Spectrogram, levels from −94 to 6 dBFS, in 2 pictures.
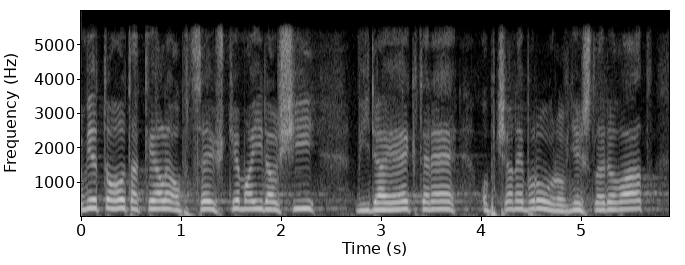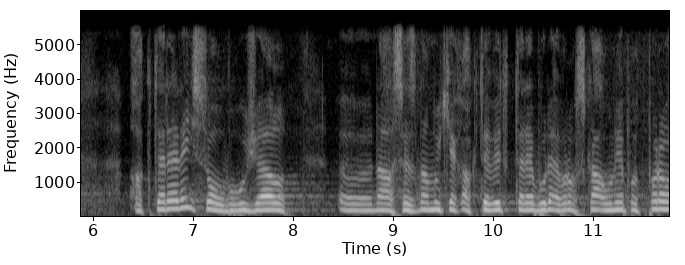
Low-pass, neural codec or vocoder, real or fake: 5.4 kHz; none; real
